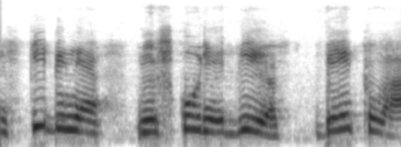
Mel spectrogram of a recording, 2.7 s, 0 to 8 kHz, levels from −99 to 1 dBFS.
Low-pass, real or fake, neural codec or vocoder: 7.2 kHz; fake; codec, 44.1 kHz, 3.4 kbps, Pupu-Codec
